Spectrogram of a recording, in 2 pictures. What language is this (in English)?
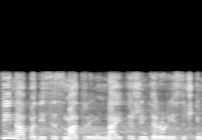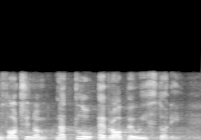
Serbian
